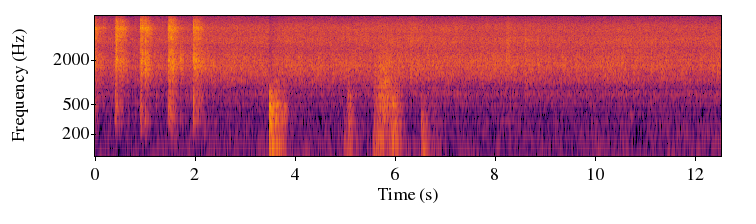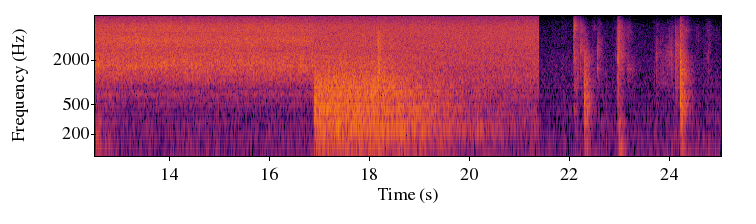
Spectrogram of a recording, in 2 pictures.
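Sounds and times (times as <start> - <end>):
vegetables and liver sizzling in pan: 0.0 - 21.4.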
